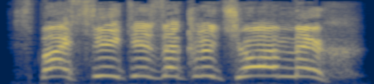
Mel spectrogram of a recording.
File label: Russian; mohaa; dialogue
